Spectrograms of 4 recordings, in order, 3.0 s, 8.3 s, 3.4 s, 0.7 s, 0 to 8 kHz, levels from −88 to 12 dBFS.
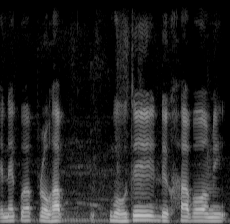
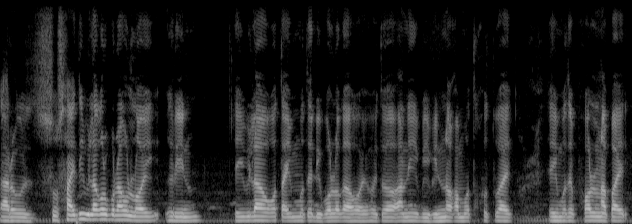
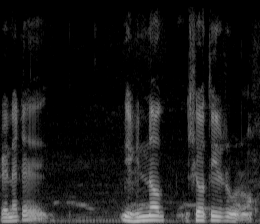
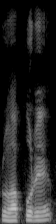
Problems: constant background noise, continuous background conversations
